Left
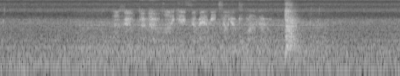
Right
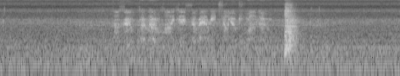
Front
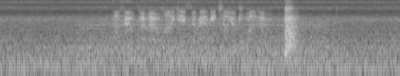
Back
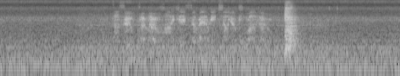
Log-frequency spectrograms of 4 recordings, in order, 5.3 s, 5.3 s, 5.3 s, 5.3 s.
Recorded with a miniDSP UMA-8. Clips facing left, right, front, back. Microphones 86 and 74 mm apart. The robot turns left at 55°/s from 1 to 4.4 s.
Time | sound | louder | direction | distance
1.5 | whispering | right 2 dB, back 1 dB | 105° right | 1.1 m
3.8 | a clap | right 2 dB, even | 55° right | 8 m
